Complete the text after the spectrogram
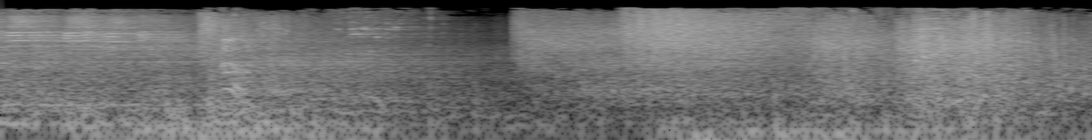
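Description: Electric magic crackles and hums.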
